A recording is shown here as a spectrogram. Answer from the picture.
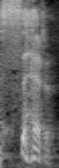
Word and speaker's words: शहर: और एक शब्द है शहर वैसे आपको दोनों एक जैसे लग रहे होंगे सुनने में, लेकिन थोड़ा सा फर्क है इनके उच्चारण में।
